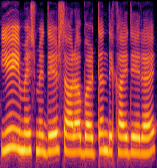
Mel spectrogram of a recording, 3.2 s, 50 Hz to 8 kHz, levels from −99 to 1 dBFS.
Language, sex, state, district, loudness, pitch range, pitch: Hindi, female, Arunachal Pradesh, Lower Dibang Valley, -11 LUFS, 245-275 Hz, 260 Hz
